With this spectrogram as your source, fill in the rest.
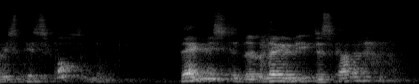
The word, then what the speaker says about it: Looney: It's pronounced Looney.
